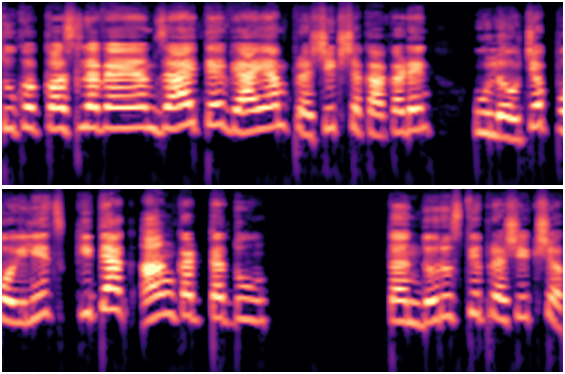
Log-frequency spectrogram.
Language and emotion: Goan Konkani, angry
